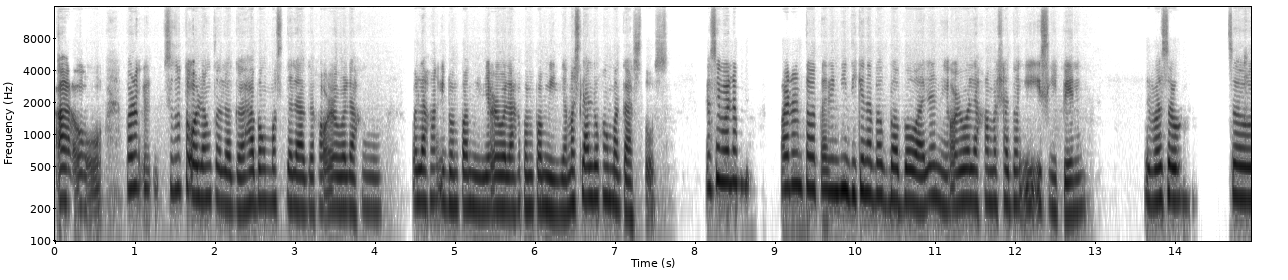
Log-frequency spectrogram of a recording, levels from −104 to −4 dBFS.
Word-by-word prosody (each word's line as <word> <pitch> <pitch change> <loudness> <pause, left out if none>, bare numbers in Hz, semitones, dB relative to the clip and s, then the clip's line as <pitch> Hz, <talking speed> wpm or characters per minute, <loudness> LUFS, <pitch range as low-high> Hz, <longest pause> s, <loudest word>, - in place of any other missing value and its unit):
Ah, 240 0 +4 0.2
oo, 210 - -7 0.2
parang 315 +1 +1 0.2
sa 295 -1 -6
totoo 305 -3 +2
lang 250 -1 +2
talaga 210 -4 -1
habang 235 +1 +1
mas 230 -1 -7
dalaga 205 -3 0
ka 205 - -4
or 205 - -1
wala 200 0 +1
kang 200 0 -9 0.4
wala 235 0 +2
kang 235 +2 -7
ibang 220 -1 -2
pamilya 205 -2 0
or 205 - +4
wala 200 -1 +2
ka 210 - -9
pang 205 -1 0
pamilya, 195 -2 +1
mas 220 +1 0
lalo 250 -1 +2
kang 245 -1 -2
magastos. 195 -6 -4 0.5
Kasi 320 +4 +3
walang 355 -1 +3 0.5
parang 325 +1 +1
total 305 -1 +1
hindi 295 +1 +6
ka 285 +1 +3
na 275 - +1
pagbabawalan, 235 -2 +2
eh, 205 - -4
or 225 +1 +1
wala 235 - +2
kang 225 0 -4
masyadong 225 +1 -3
iisipin. 195 -3 -3 0.7
‘Di 235 - -1
ba, 235 +1 +3
so 240 -1 +3 0.6
so, 250 -2 +4
230 Hz, 180 wpm, -20 LUFS, 205-255 Hz, 0.7 s, hindi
